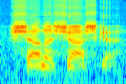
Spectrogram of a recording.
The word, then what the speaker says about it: Shalashashka: The guerrillas were using the name amongst themselves, and by the time I got to hearing about it, pronunciation had wound up as Shalashashka.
